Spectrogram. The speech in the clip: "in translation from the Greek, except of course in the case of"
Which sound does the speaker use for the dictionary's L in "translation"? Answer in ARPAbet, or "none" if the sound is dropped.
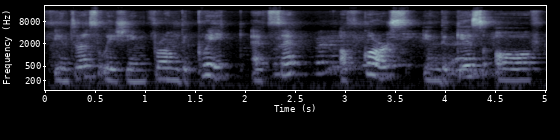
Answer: L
